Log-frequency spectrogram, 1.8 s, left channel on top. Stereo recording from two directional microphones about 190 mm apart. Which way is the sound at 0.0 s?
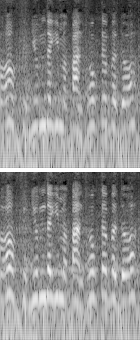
30° right (ahead or behind).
